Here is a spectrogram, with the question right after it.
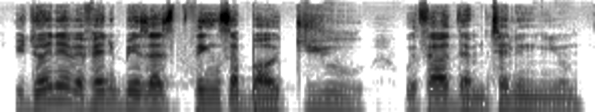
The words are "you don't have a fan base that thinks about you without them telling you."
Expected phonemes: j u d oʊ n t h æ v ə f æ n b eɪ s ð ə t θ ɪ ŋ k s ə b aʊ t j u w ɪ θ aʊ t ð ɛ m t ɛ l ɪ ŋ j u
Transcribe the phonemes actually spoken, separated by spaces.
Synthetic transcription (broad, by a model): j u d oʊ n t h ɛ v ə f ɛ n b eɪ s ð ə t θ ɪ ŋ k s ə b aʊ t j u w ɪ θ aʊ t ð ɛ m t ɛ l ɪ ŋ j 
